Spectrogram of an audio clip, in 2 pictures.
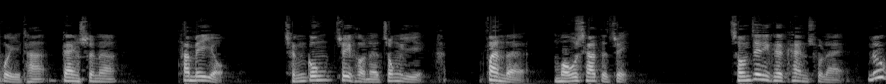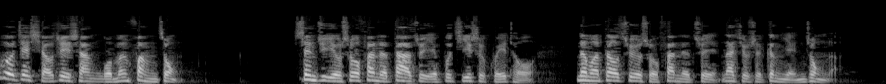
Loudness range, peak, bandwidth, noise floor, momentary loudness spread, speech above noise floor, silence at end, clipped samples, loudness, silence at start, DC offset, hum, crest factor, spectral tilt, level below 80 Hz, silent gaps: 4 LU; -2 dBFS; 10.5 kHz; -77 dBFS; 12 LU; 56 dB; 0.55 s; under 0.1%; -22 LUFS; 0 s; under 0.1%; none; 20 dB; -5.5 dB/octave; -60 dBFS; none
